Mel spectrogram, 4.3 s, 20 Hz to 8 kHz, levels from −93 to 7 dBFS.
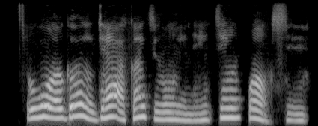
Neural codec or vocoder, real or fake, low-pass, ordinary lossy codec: codec, 16 kHz, 1 kbps, FreqCodec, larger model; fake; 7.2 kHz; none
